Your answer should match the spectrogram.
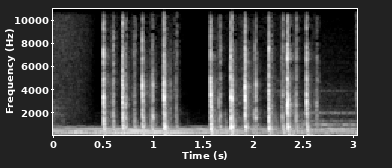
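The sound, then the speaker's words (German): Keyboard typing as someone writes an email to a tantra yoga institute, in two quick bursts of sharp clicks with a short pause between, over a steady low hum. No one speaks. “Ich gebe mir einen Ruck und schreibe eine Mail.”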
